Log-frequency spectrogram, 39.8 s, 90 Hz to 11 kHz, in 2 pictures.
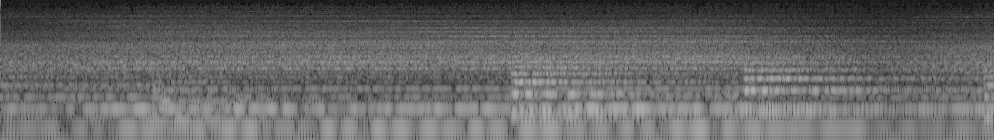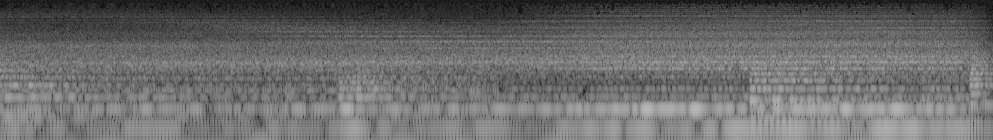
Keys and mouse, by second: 2.0 KP_3, 4.5-6.2 drag, 5.3 0, 6.9-8.0 drag, 8.7 KP_0, 9.5 g, 11.5 F6, 14.5 g, 19.0 shift+d, 20.9 g, 24.5 click.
